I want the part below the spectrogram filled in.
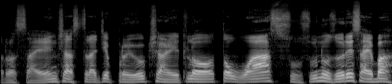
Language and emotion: Goan Konkani, disgusted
